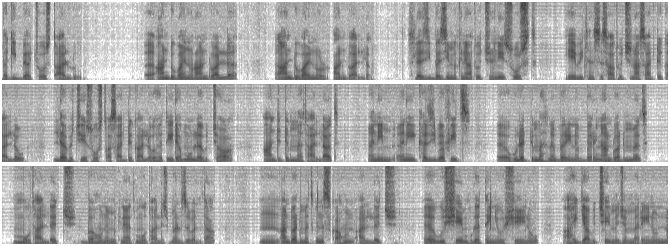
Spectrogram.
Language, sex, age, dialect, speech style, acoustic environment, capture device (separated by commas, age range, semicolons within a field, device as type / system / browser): Amharic, male, 18-24, Ethiopia - Addis Ababa, happy, nature, desktop / Linux / Chrome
